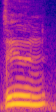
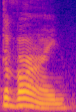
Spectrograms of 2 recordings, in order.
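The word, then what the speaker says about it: Dvne: But Dune, which is the name of this album, not Divine, Dune. The V is supposed to be like a U, like churches in some certain black metal places.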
